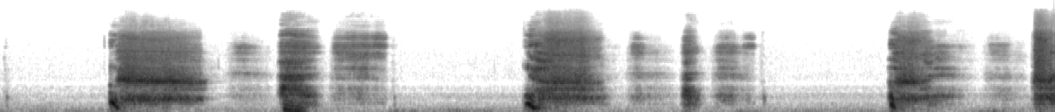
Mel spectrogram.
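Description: A man breathing hard through exercise reps: four or five strong, forceful exhalations and gasps a few seconds apart, with short puffs of breath between them.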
